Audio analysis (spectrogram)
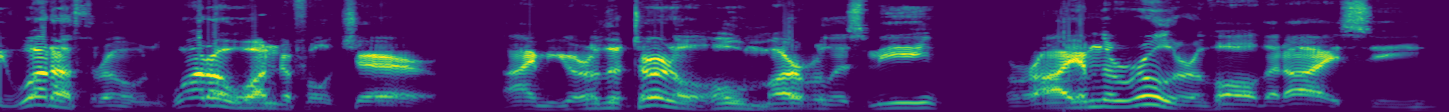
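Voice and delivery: smug turtle king crowing about his kingdom; boastful king Yertle. Acted. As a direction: gloat over everything you can see.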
